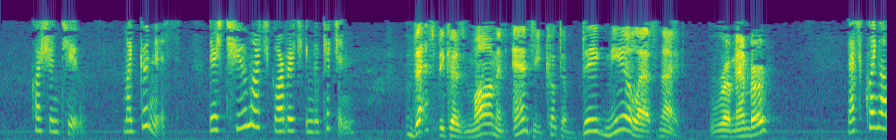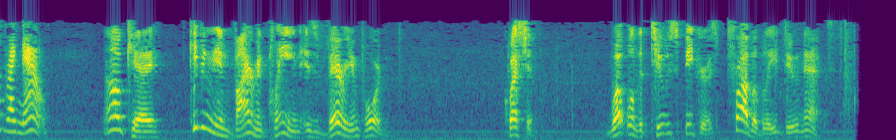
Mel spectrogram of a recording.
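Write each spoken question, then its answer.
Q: What will the two speakers probably do next?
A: Clean up the garbage in the kitchen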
